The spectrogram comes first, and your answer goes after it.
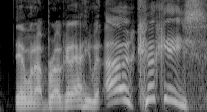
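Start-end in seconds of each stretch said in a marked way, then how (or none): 1.0-2.1 put-on Australian accent, voice way up high. Retelling a coworker's reaction to food: imitating an Australian accent. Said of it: "He's British?".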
